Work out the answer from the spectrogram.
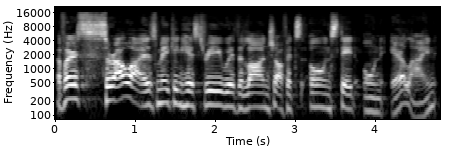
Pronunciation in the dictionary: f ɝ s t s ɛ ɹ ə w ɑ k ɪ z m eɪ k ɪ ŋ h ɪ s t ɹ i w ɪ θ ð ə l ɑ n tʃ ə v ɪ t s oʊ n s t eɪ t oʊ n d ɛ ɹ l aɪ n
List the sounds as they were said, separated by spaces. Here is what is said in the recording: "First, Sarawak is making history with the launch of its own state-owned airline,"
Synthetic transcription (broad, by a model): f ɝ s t s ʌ ɹ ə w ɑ ɪ z m eɪ k ɪ ŋ h ɪ s t ɹ i w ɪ ð ə l ɑ n tʃ ə v ɪ t s oʊ n s t eɪ t oʊ n ɛ ɹ l aɪ n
